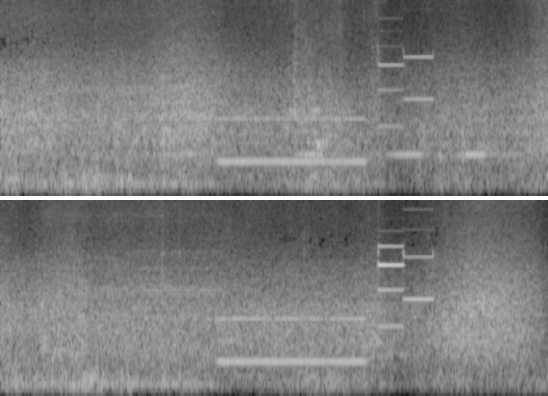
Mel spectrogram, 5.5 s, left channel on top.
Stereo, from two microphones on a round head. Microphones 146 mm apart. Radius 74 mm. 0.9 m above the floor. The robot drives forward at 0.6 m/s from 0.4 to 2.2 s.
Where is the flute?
25° right (ahead or behind).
